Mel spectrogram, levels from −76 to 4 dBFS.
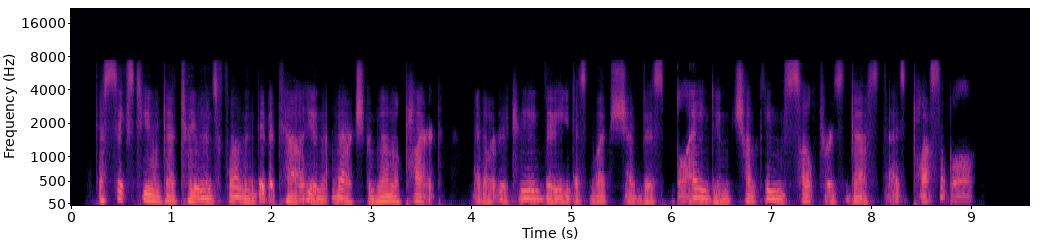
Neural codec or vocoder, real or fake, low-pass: codec, 16 kHz, 0.5 kbps, FreqCodec, smaller model; fake; 7.2 kHz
